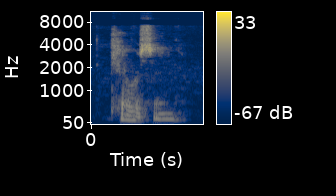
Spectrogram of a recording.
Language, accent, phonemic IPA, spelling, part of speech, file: English, Southern England, /ˈkɛɹəsiːn/, kerosene, noun, LL-Q1860 (eng)-kerosene.wav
